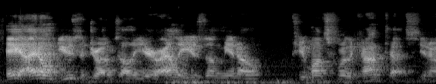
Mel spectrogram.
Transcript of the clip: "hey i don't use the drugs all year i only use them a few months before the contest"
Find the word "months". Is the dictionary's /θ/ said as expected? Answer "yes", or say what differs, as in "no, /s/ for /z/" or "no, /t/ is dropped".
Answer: yes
